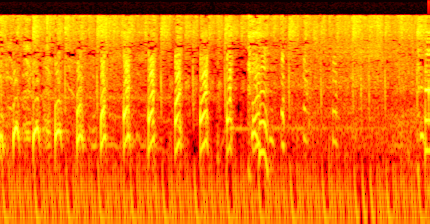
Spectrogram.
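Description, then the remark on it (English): A dog barks and yips in a rapid, excited string of sharp, high-pitched calls, loud, crowding together for several seconds before thinning out toward the end. “I want to know what the dog's name was.”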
